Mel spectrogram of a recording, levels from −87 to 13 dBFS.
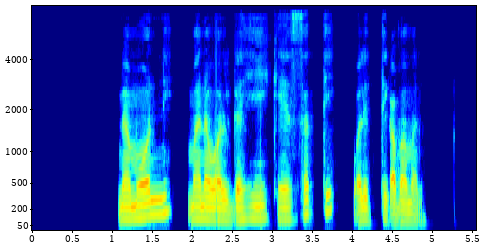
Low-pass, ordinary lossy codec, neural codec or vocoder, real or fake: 7.2 kHz; AAC, 32 kbps; none; real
